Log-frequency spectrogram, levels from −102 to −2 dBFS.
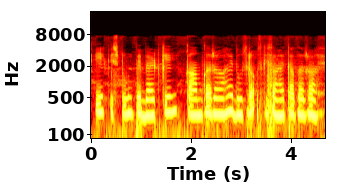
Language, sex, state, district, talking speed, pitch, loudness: Hindi, female, Uttar Pradesh, Lalitpur, 180 wpm, 235 Hz, -17 LUFS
